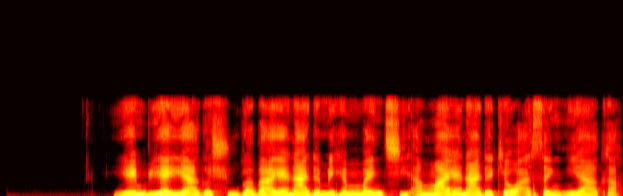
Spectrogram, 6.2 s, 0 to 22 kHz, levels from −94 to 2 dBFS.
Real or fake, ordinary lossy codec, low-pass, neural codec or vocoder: fake; none; 10.8 kHz; vocoder, 24 kHz, 100 mel bands, Vocos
